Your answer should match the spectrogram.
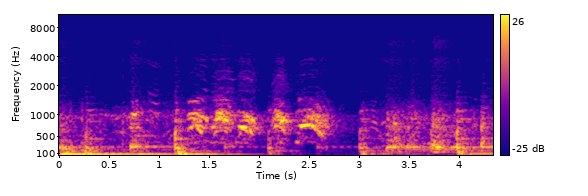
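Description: School marching band: the brass holds a low note, then a group of voices shouts together for about a second, and after a short dip the drums and brass come back in near the end.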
